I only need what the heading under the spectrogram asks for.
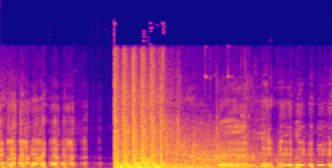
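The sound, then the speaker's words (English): Gunshots as a sound effect: a loud, dense burst of rapid gunfire lasting over a second, set between stretches of talking. “Hey, you better hit the shots fired.”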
